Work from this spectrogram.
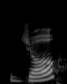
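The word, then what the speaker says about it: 女: The kanji reading for woman is jo, okay? And you don't have to type out the Y-O here, because if you just type out J-O, it puts it in the way that it's supposed to be written in kana, okay?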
